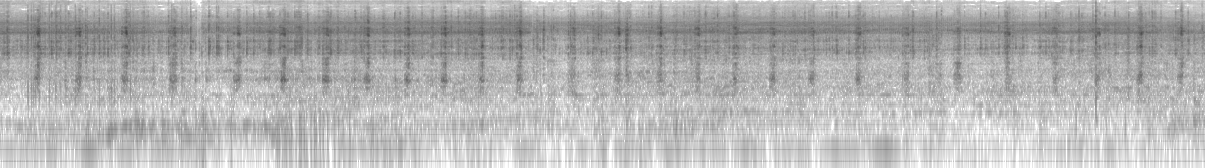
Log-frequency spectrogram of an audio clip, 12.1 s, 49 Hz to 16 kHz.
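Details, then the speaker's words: Repaired DC analog A3 6039 "Sandwich" locomotive from Talisman train pack, after fixing pickups and tender wire: thin high primitive motor buzz with light clicking about twice a second, running smoothly. "If I don't talk, you'll just hear it running smoothly backwards and forwards. When I say running smoothly, you can hear the motor. It is a very primitive motor if you look at the other videos of it taken apart."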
